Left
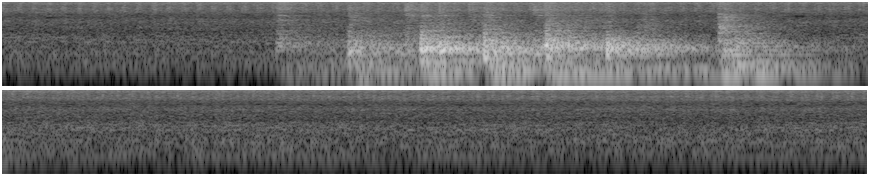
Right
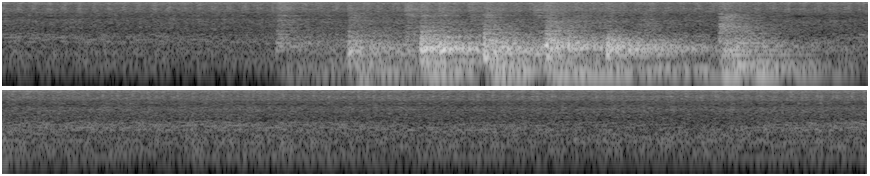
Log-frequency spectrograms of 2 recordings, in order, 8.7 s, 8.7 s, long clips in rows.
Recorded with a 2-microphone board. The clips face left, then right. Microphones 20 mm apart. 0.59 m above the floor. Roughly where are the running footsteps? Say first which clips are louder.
Even; centre.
